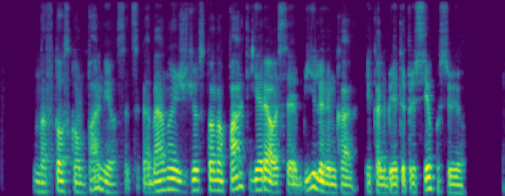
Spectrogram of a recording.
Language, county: Lithuanian, Šiauliai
